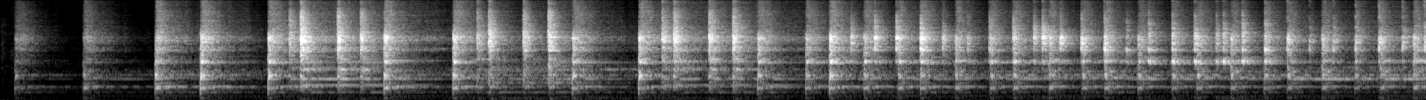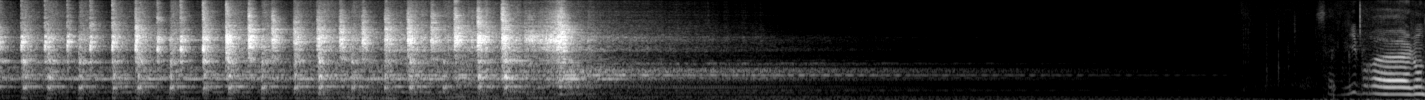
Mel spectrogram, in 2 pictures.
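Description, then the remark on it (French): Rapid metallic strikes ring out through a reverb made from an old motor oil barrel fitted with a huge spring, building a dense, shimmering wash of resonance for about twenty seconds before fading into a long, quiet decay. “Donc euh, il me permet d'apporter énormément de réverb, d'autant que j'ai rajouté dessus un énorme ressort donc, euh, qui permet de faire résonner les sons.”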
